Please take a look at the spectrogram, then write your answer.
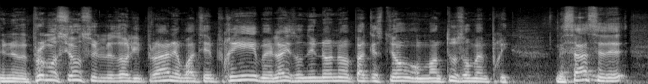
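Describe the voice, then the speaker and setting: A man with a Spanish accent talks at a moderate pace with a fairly high pitch. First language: Spanish (speaking French). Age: 60s. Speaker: radio panel guest. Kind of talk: radio discussion. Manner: halting, many fillers and repetitions.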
